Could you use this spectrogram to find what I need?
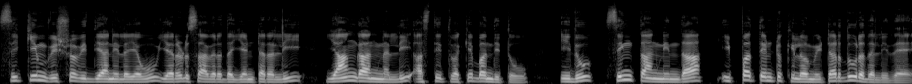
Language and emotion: Kannada, neutral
